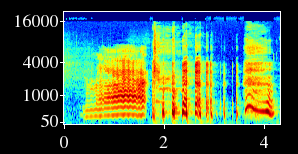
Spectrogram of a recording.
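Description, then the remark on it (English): A goat bleats in a long, quavering cry, followed by a burst of choppy, sputtering bleats and then one more wavering call, all clear with no talking. “Okay, so the inclusion of sculptures as a separate category implies that these goats are live goats?”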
